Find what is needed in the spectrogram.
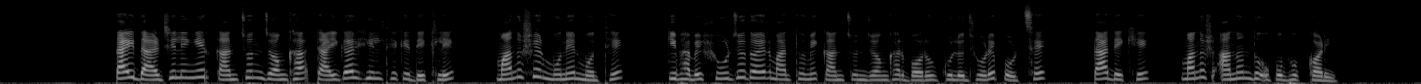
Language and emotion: Bengali, neutral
